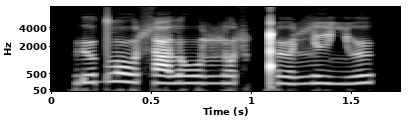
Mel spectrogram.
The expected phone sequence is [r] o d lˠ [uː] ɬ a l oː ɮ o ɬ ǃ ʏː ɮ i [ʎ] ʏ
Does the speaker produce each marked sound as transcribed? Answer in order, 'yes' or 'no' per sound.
no, no, yes

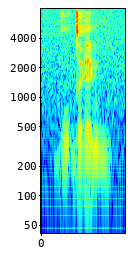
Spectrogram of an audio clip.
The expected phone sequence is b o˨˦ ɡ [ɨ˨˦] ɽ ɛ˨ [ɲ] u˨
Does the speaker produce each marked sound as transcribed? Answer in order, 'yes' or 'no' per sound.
no, no

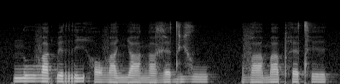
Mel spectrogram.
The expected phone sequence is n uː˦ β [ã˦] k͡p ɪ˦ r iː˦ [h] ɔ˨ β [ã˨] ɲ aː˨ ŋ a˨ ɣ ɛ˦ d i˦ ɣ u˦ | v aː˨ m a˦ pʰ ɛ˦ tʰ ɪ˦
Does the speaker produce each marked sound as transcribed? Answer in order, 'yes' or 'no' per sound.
no, yes, no

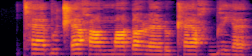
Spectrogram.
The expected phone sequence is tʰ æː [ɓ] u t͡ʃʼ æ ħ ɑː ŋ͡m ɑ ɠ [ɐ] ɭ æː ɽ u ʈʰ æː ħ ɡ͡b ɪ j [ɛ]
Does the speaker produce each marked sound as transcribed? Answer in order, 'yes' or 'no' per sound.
yes, no, no

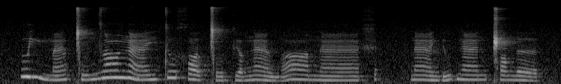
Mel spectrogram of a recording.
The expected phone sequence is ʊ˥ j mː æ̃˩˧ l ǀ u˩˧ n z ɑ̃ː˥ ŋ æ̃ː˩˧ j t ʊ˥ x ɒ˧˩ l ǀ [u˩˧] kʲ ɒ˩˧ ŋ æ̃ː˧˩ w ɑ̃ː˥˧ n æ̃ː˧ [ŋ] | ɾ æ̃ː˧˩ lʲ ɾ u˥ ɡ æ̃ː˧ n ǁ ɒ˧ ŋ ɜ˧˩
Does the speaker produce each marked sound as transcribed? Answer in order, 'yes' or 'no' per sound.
no, no

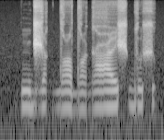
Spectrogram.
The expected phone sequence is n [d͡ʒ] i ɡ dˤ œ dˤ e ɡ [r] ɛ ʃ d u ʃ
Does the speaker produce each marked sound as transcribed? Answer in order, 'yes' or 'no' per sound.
yes, no

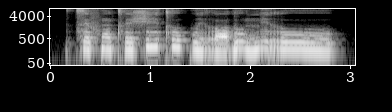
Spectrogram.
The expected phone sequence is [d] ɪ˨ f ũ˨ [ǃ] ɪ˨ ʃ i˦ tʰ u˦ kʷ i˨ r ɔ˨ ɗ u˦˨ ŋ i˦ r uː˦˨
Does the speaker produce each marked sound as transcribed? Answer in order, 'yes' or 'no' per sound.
no, no

